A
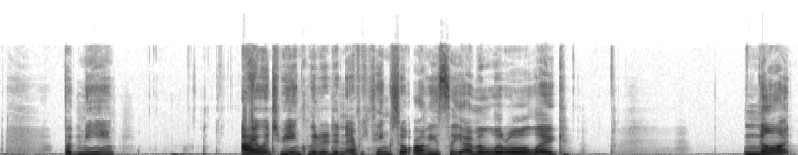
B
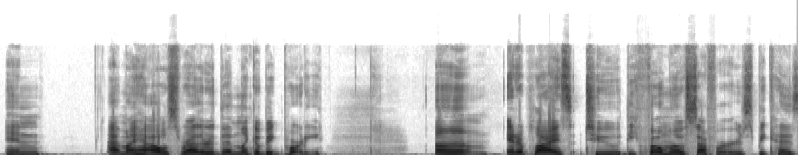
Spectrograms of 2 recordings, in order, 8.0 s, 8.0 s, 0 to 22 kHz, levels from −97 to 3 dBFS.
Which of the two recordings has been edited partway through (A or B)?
B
